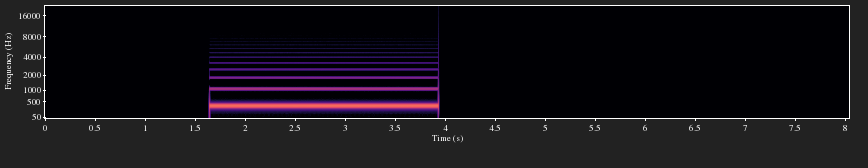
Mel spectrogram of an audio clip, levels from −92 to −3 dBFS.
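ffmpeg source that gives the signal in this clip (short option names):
-f lavfi -i "aevalsrc='0.0355*(1-4*abs(mod(361*t+0.25,1)-0.5))':d=2.29:s=44100"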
